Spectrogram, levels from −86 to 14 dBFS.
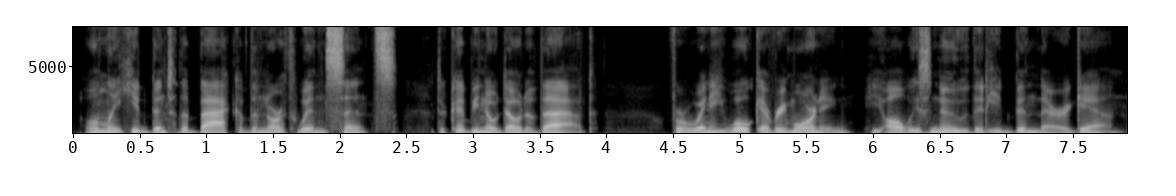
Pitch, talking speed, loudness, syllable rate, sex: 110 Hz, 250 wpm, -19 LUFS, 6.3 syllables/s, male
